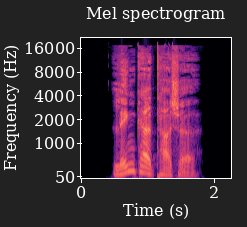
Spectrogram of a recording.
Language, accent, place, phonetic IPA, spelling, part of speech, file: German, Germany, Berlin, [ˈlɛŋkɐˌtaʃə], Lenkertasche, noun, De-Lenkertasche.ogg
- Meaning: handlebar bag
